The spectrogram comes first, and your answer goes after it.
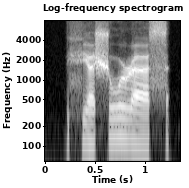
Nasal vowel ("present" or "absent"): absent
